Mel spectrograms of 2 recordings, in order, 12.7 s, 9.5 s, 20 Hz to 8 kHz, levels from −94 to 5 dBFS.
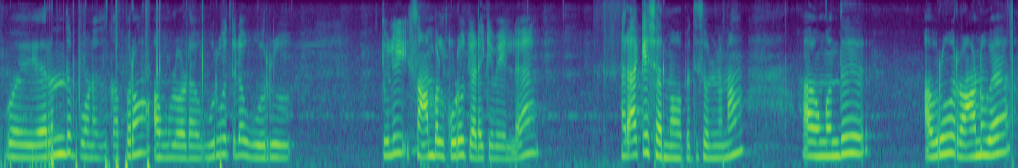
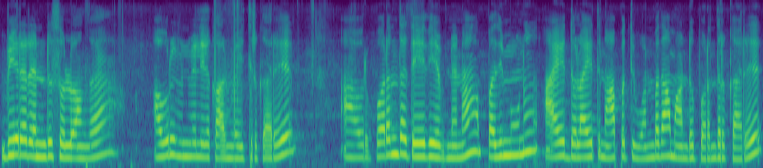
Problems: constant background noise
